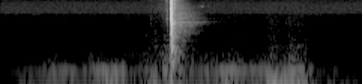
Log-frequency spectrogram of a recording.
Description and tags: switchon-button
The sound of a switch.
